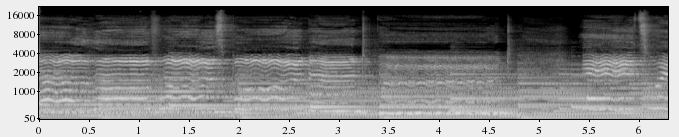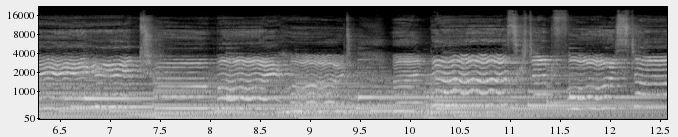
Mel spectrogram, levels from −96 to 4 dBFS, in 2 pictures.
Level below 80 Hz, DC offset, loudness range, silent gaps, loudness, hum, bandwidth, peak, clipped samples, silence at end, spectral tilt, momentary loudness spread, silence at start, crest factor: -32 dBFS; under 0.1%; 2 LU; none; -16 LUFS; none; 17 kHz; -2 dBFS; under 0.1%; 0 s; -5.5 dB/octave; 4 LU; 0 s; 14 dB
